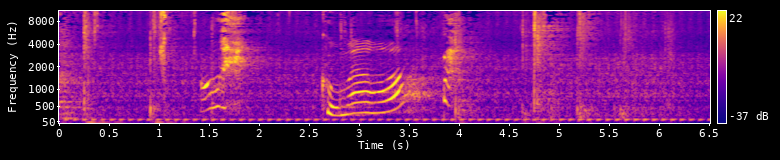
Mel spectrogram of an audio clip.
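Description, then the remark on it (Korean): A motorcycle engine idles with a steady low, throbbing rumble throughout, with a woman riding on its back seat to a small corner shop, while a voice speaks briefly over it and a few soft thumps sound. “사실은 나도 아내가 오토바이 뒷자리에 타고 구멍가게까지 온다는 사실은 전혀 모르고 있었다.”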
